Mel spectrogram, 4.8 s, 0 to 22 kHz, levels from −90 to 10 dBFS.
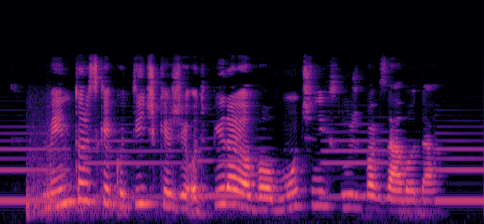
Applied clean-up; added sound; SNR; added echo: none; Fireworks + Wind instrument, woodwind instrument; 15 dB; none.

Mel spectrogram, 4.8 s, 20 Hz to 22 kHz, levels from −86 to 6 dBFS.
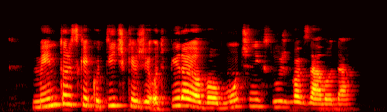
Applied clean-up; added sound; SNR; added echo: none; none; none; none.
